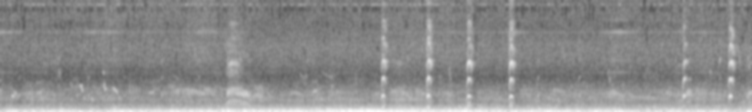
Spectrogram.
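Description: Birds calling in short, clipped honking notes, in quick runs of three or four, over a steady low rumble.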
